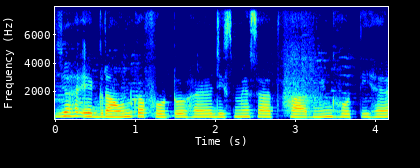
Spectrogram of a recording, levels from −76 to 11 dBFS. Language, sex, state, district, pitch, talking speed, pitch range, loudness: Hindi, female, Chhattisgarh, Korba, 220 Hz, 160 wpm, 215-225 Hz, -18 LUFS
